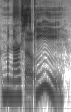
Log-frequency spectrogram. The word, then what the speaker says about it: Mynarski: Is Mynarski phonetically spelled? Like, does it? Because to me, that sounds like it could have like a silent G in it. I don't know. – No G's. It is spelled with a Y, though. In the Mynarski. – M-Y-N-A-R-S-K-I. – Oh, not where I thought the Y was. – K-I. Yeah. – Okay, no. – It's Polish.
